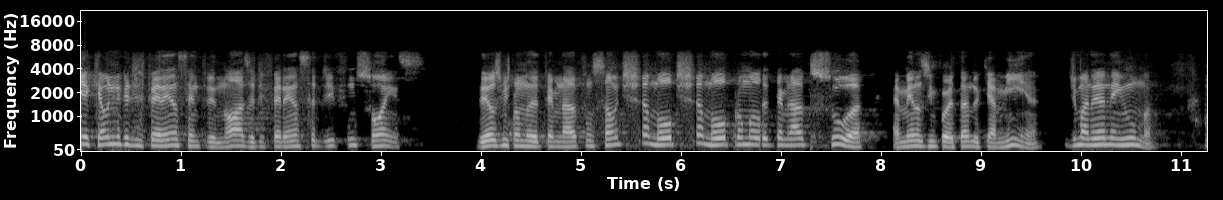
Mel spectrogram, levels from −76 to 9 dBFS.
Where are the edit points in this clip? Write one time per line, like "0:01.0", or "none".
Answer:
0:03.7
0:04.3
0:05.9
0:06.8
0:07.3
0:09.7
